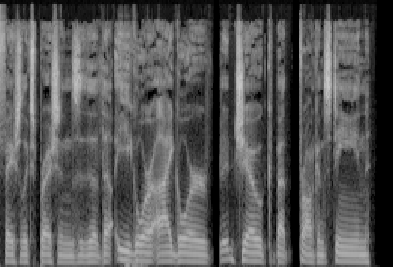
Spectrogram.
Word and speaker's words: Igor: No, it's pronounced Igore.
